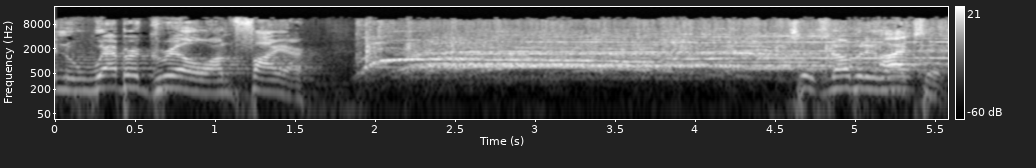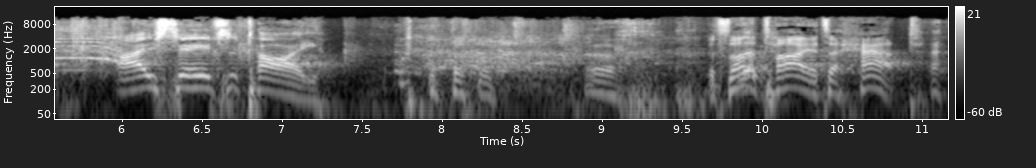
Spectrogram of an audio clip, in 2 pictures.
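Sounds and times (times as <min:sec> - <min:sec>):
speech: 0:00.0 - 0:01.7, 0:04.6 - 0:11.1
applause: 0:01.9 - 0:09.0
crowd cheering: 0:01.9 - 0:09.2
laughter: 0:07.6 - 0:11.1.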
